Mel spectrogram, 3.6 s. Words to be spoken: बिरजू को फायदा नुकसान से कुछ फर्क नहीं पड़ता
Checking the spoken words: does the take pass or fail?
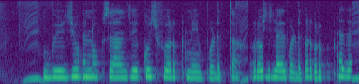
fail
